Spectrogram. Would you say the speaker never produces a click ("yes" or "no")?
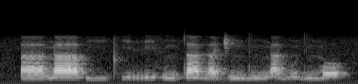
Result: yes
